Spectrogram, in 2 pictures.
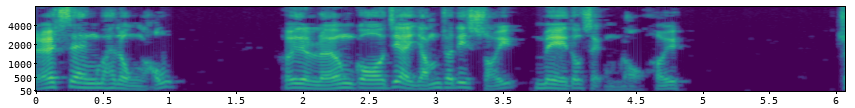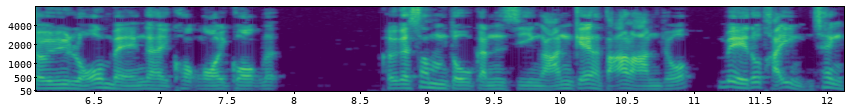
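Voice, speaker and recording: Male storyteller, mid-pitched, first-person dramatic audiobook narration.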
